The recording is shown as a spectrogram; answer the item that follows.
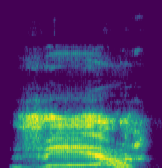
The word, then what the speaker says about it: vert: Vert, le T, c'est silent. When vert is going to modify a noun that is feminine, you will add in E. That means you will say vert. The T will be pronounced, but the silent E won't be pronounced.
